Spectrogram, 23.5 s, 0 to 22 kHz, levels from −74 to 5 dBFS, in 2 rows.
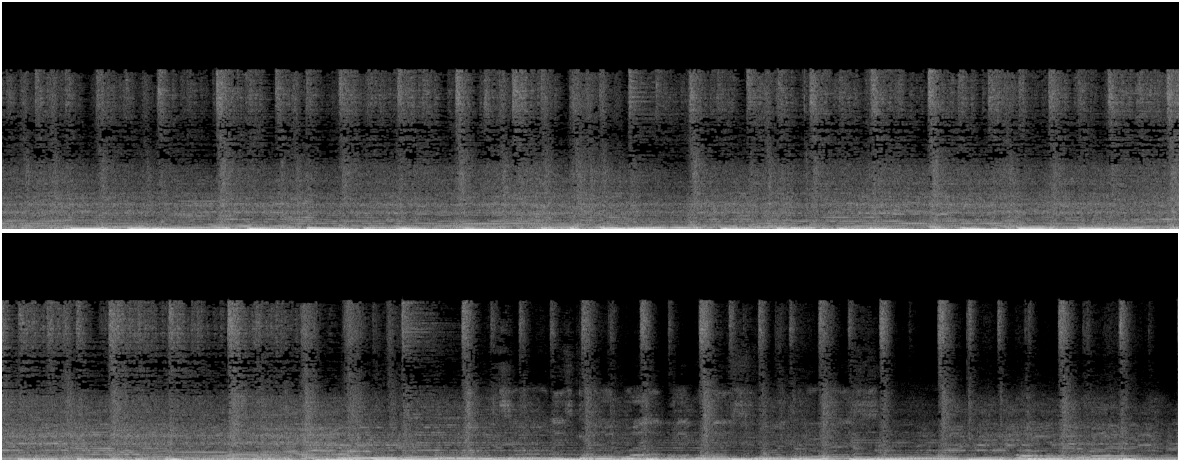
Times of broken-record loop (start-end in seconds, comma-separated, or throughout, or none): none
